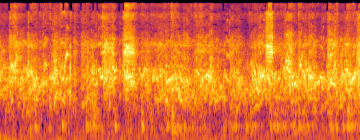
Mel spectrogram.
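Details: Budgies showing varied colour mutations chatter busily, with scratchy squawks and quick high chirps overlapping, and a few louder bursts standing out above the steady din.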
